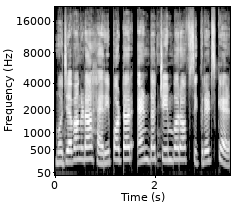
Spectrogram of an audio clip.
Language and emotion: Goan Konkani, neutral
